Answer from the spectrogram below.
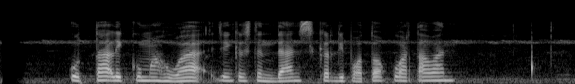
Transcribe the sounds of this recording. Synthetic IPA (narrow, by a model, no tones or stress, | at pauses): ʔut̪alikumaɦuad͡ʒɨŋkɾist̪əndanskɨrdipɔt̪ɔkuwart̪awan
